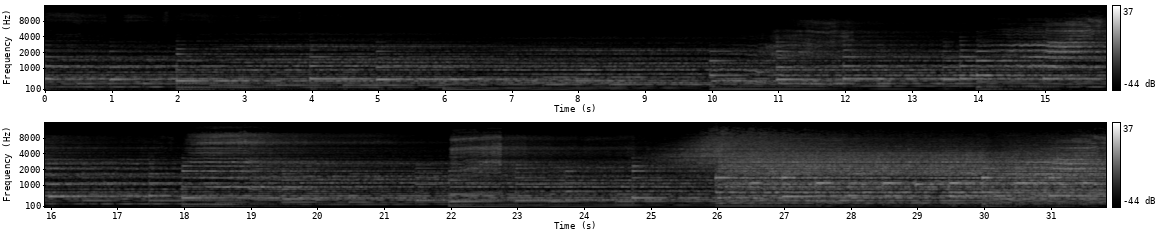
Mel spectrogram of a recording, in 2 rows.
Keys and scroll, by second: 3.5 g.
